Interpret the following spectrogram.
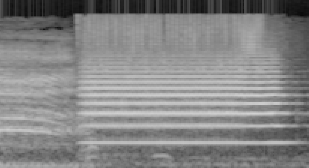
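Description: Trailer music fades with a slightly falling note, then a single steady horn note sounds for about a second and a half and stops abruptly.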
